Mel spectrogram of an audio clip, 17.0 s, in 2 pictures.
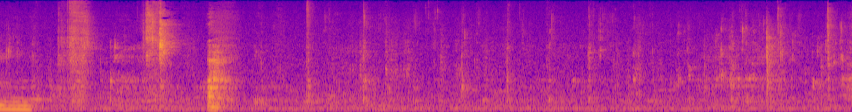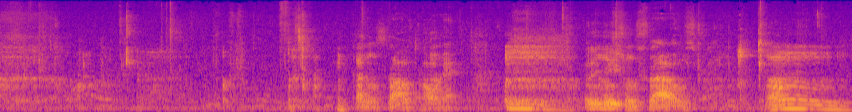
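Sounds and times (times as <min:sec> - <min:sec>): wet chewing with lip smacks: 0:00.4 - 0:14.8
bite tearing meat: 0:02.6 - 0:11.8.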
